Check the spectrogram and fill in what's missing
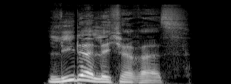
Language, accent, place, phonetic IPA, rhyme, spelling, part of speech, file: German, Germany, Berlin, [ˈliːdɐlɪçəʁəs], -iːdɐlɪçəʁəs, liederlicheres, adjective, De-liederlicheres.ogg
- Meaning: strong/mixed nominative/accusative neuter singular comparative degree of liederlich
